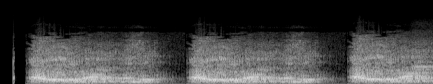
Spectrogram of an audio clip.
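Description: A lion roaring three times, each roar about a second and a half long, with the third running on past the end.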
